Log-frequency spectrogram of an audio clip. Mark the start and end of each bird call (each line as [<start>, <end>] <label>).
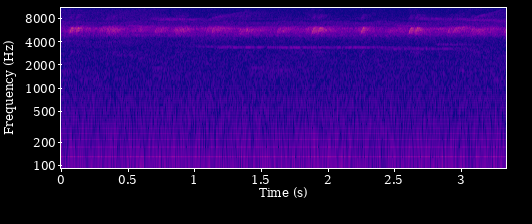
[0.90, 3.30] Amazonian Grosbeak (Cyanoloxia rothschildii)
